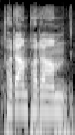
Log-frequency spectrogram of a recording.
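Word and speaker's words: Padam Padam: So that was Declan song, Padam. Padam by Kylie Manog.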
